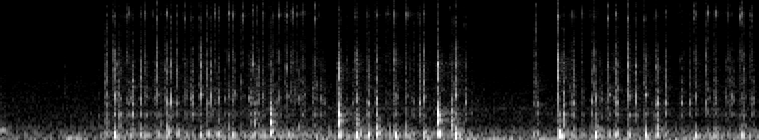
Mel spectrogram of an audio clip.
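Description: Keys on a mechanical keyboard clack rapidly as someone types.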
